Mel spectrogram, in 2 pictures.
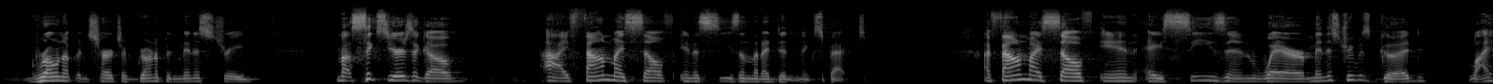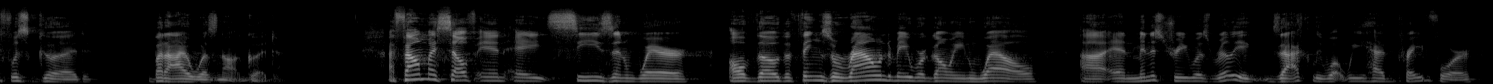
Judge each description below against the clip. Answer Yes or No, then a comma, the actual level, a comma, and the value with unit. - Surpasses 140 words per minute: No, slow, 135 wpm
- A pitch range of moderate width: Yes, average, 4.1 semitones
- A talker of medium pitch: Yes, medium, 150 Hz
